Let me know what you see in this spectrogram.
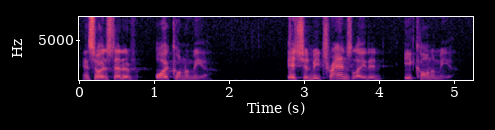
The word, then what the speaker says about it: oikonomia: Nomia, N-O-M-I-A, oikonomia. And even Strong's tells to pronounce it that way. But I found out that the O-I, like our word oil, is not pronounced that way. Actually, the Greeks don't pronounce it that way. Strong's does.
